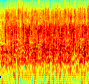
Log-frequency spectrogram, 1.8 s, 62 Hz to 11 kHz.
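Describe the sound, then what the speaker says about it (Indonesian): A crowd claps for Padang TV at a school event at SMAN 1 Ampek Angkek in West Sumatra, producing dense, steady, close applause that carries through without a break and with no voices over it. "tepuk tangan untuk Padang TV barangkali"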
